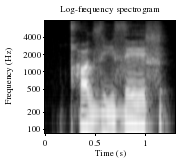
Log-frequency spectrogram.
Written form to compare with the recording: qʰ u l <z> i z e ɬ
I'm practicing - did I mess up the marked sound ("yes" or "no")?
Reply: no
